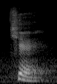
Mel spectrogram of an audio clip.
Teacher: This is a consonant we've run across before in Czech and Hungarian, where the fat part of your tongue touches the roof of your mouth instead of the K at the back of the tongue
